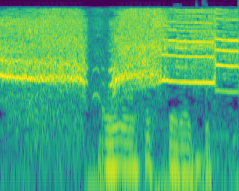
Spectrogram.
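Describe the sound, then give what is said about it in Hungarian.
A loud, sustained high-pitched scream rings out for a couple of seconds, briefly breaking off midway while lower voiced sounds surface beneath it. “Addig hallgassatok meg egy sikolyt.”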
